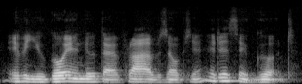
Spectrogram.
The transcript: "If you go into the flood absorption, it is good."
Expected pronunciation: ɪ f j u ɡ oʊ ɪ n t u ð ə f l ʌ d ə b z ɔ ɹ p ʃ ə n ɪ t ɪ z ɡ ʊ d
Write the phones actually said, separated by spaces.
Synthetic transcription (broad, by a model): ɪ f j u ɡ oʊ ɪ n t u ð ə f l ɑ ə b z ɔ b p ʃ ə n ɪ t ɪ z ɡ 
